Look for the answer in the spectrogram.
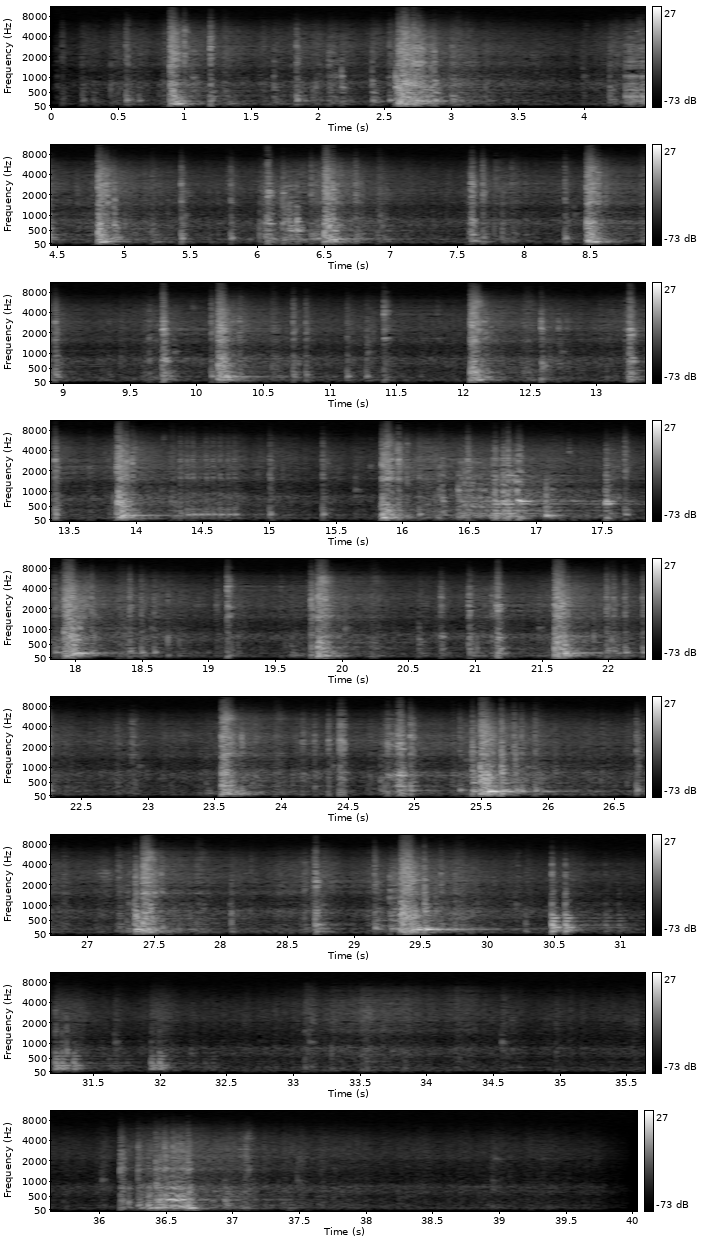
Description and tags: stepping down into the dungeon is a sample of someone stepping or stomping down into the dungeon and opening the dungeon door. It was recorded by stomping around the kitchen and opening the fridge door.
door, dungeon, fridge, step, stepping, stomp, stomping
